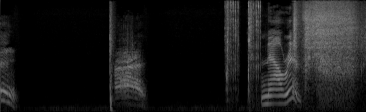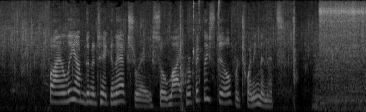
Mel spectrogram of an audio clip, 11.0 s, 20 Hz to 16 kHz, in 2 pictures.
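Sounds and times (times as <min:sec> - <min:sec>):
cartoon dental drill bursts: 0:10.2 - 0:10.9.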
